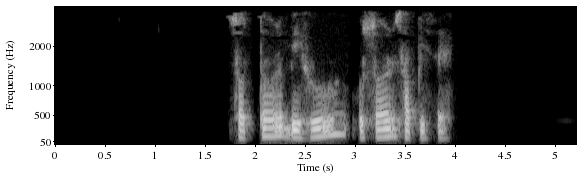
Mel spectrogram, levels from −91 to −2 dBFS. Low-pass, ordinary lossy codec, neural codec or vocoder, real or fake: 3.6 kHz; MP3, 32 kbps; none; real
